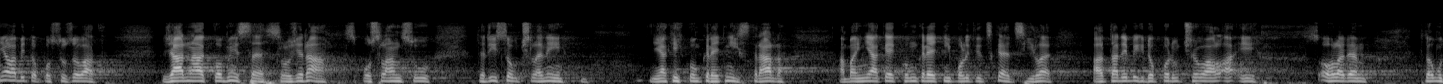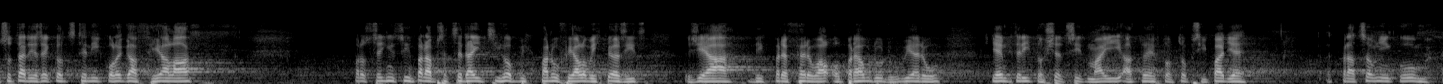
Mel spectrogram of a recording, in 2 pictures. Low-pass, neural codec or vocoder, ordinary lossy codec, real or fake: 7.2 kHz; none; Opus, 64 kbps; real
